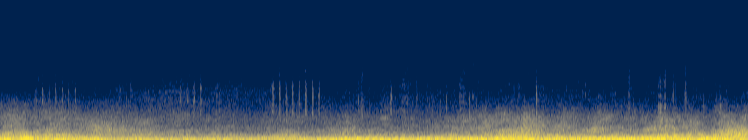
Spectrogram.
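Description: A powerboat engine roars at high speed.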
